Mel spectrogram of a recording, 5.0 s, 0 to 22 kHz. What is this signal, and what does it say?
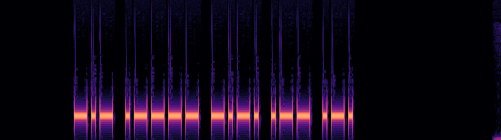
Morse code, heard as a keyed tone, about 37 wpm, 700 Hz. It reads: K1CWR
